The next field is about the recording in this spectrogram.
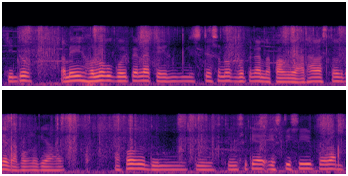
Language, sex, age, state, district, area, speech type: Assamese, male, 18-30, Assam, Tinsukia, rural, spontaneous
